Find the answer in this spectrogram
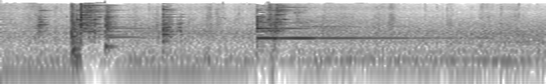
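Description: Steel hand tools clinking and clanking against each other as they are put down: four sharp metallic clanks in the first two seconds, the last leaving a ringing tone that fades over about a second and a half.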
